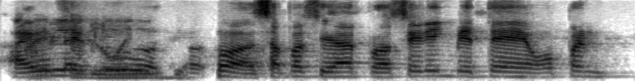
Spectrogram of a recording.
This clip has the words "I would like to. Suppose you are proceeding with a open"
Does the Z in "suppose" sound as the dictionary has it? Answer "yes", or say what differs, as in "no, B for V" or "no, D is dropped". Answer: no, S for Z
